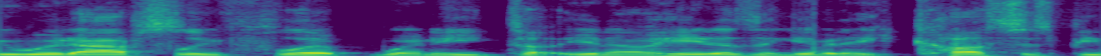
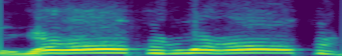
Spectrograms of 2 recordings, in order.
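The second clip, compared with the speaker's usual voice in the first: very high, loud alarmed cry. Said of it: "Tati and my mother-in-law came running and go".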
